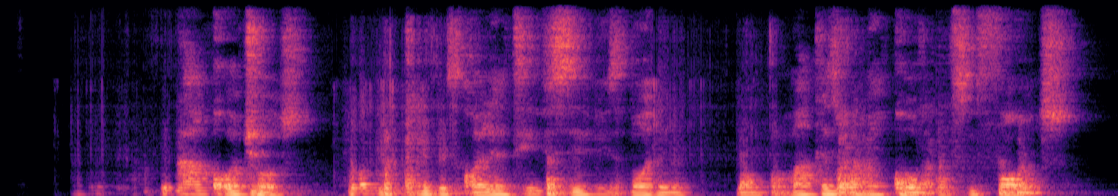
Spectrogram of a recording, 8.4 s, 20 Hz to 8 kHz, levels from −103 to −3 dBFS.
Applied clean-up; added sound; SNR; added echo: neural mask model DeepFilterNet 3.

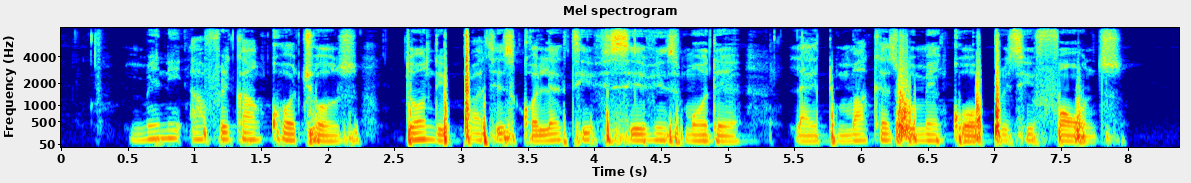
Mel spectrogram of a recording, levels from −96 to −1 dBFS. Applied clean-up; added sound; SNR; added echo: none; none; none; none.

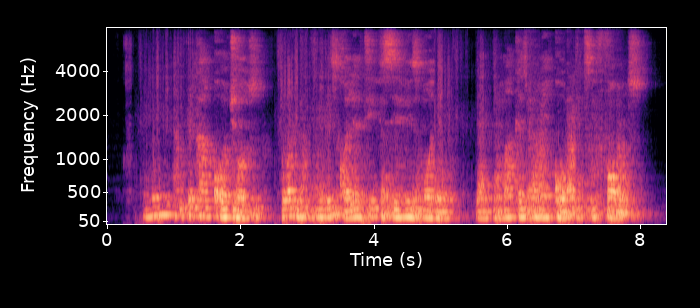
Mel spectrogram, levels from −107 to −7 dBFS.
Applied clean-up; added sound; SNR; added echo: neural separator model SepFormer DNS4.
